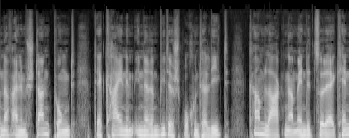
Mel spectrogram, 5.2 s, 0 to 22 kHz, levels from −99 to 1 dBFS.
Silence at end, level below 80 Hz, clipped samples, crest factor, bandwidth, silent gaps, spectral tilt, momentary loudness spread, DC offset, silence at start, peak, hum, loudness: 0 s; -42 dBFS; under 0.1%; 14 dB; 15.5 kHz; none; -6.5 dB/octave; 6 LU; under 0.1%; 0 s; -2 dBFS; none; -17 LUFS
